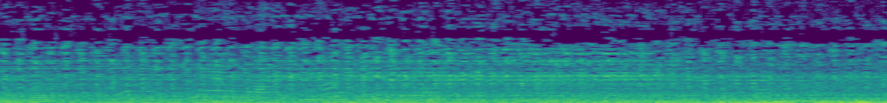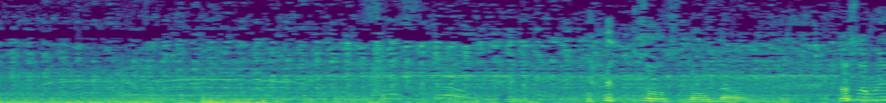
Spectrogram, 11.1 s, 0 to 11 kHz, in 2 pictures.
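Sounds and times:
high-pitched squeals: 0.0 - 11.0
ride car rumbling on track: 0.0 - 11.0.

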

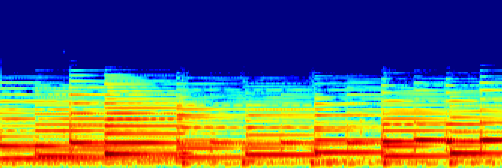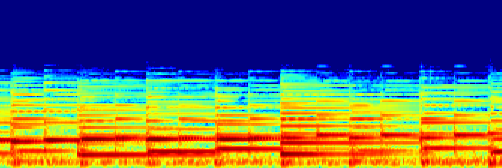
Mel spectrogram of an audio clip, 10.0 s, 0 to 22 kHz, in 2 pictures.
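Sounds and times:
slow classical piano: 0.0 - 10.0.

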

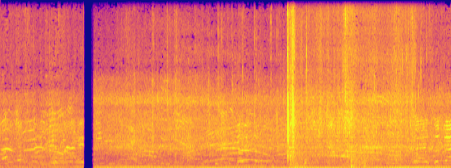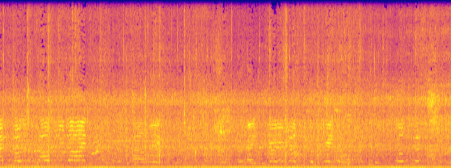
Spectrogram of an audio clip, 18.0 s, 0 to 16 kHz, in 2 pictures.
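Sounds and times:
children calling and shouting: 0.0 - 18.0
low mechanical hum: 0.0 - 18.0.

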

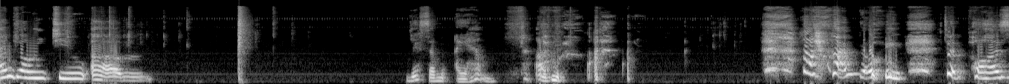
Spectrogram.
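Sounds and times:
woman laughing: 5.2 - 6.5, 7.6 - 9.4.

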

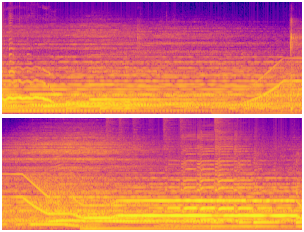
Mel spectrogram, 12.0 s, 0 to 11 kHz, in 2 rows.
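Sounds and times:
gliding lead tone: 0.0 - 12.0
deep bass note: 7.6 - 12.0.

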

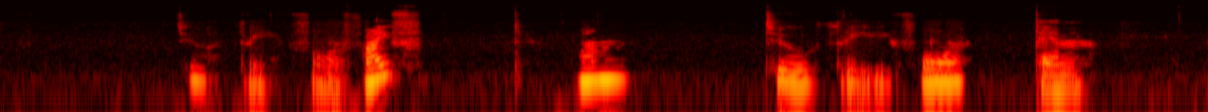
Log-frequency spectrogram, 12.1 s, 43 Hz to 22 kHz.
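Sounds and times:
woman whispering: 1.8 - 4.2, 7.7 - 9.7.

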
